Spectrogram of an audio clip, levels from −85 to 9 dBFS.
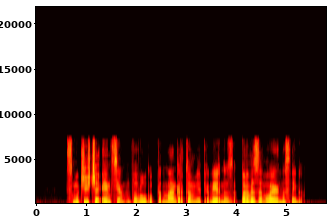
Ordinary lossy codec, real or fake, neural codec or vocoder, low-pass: none; fake; codec, 44.1 kHz, 2.6 kbps, SNAC; 7.2 kHz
